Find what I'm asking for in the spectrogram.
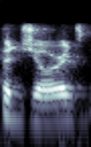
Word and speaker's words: fjords: Is it Fjords or Fjords? Because I know you guys. – I like Fjords better, but yeah, Fjords. – Okay. – You don't pronounce the J.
